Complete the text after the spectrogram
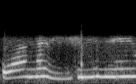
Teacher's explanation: حينما نقول ونجني هذه الجيم ليست بجيم شديدة وإنما هي جيم رخوة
